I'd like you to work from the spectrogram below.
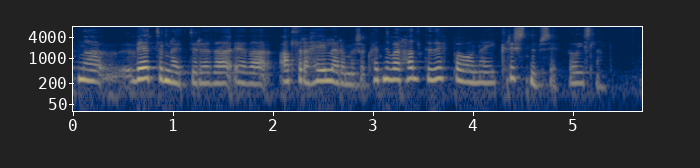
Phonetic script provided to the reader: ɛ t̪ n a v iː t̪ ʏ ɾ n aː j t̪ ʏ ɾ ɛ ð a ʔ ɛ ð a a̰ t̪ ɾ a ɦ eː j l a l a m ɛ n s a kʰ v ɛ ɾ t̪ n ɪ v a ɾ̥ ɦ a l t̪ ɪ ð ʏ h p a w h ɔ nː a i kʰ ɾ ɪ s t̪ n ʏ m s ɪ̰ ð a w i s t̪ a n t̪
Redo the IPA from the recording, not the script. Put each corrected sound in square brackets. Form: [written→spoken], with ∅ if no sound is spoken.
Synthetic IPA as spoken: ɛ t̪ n a v [iː→ɛː] t̪ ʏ ɾ n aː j t̪ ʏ ɾ ɛ ð a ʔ ɛ ð a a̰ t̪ ɾ a ɦ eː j l a [l→ɾ] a m ɛ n s a kʰ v ɛ ɾ t̪ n ɪ v a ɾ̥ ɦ a l t̪ ɪ ð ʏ h p a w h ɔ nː a i kʰ ɾ ɪ s t̪ n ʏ m s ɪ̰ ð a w i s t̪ a n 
